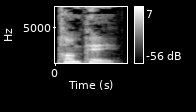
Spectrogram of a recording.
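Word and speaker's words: Pompeii: the buried city of Pompei they pronounce it pompe I always had an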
